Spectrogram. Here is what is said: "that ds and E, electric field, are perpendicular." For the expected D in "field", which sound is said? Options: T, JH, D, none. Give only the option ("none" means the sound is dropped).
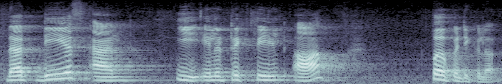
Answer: D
